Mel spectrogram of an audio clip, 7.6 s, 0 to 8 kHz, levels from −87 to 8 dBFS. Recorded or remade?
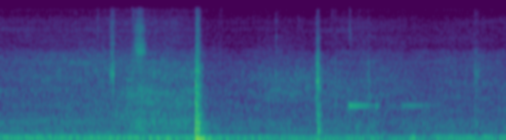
remade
